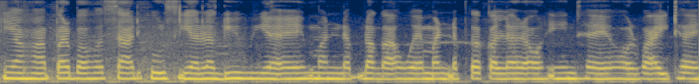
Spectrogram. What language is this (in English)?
Hindi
